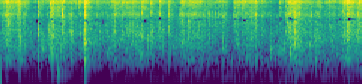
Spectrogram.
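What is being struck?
Plastic film noodle packet.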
